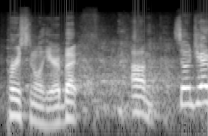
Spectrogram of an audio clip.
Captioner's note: audience laughs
